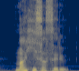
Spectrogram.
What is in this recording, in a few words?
male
